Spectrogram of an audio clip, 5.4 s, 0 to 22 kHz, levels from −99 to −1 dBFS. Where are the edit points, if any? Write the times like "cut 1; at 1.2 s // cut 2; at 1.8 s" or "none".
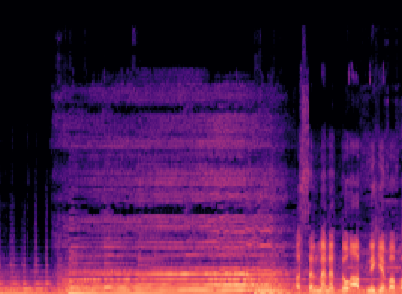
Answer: cut 1; at 3.6 s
